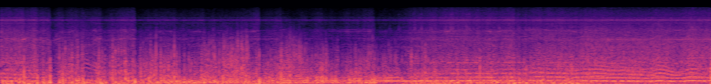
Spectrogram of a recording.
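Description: DJI Phantom quadcopter's motors and propellers buzzing up close, with wind rumbling on the microphone in the first half. From about four seconds in, the buzz wavers up and down in pitch as the motors change speed.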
